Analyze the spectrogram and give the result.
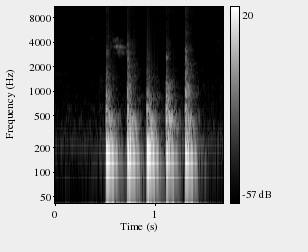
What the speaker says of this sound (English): A knock at the door.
